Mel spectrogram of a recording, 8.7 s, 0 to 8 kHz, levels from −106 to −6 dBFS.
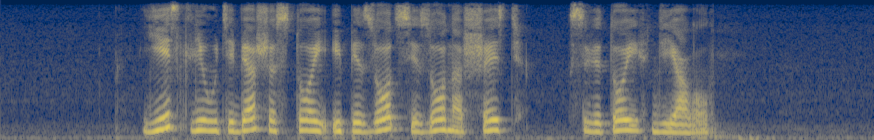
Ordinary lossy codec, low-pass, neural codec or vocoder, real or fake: Opus, 64 kbps; 7.2 kHz; none; real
